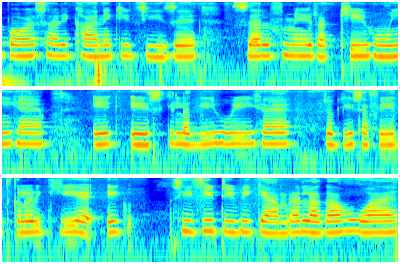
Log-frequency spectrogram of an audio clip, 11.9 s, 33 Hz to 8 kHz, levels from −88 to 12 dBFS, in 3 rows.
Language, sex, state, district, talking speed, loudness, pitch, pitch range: Hindi, female, Bihar, Jamui, 130 wpm, -16 LUFS, 240 Hz, 230-245 Hz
